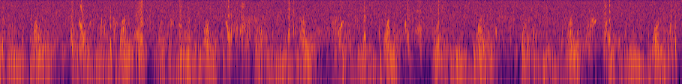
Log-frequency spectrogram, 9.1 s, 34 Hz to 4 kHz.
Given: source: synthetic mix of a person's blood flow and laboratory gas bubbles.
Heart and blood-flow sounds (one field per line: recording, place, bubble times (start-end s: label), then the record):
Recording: Doppler ultrasound of blood flow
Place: precordium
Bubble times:
0.00-0.19 s: bubbles
0.27-0.33 s: bubbles
0.91-1.24 s: bubbles
1.29-1.58 s: bubbles
1.72-2.23 s: bubbles
2.26-2.33 s: bubbles
2.36-2.64 s: bubbles
2.94-3.56 s: bubbles
3.78-3.96 s: bubbles
4.21-4.29 s: bubbles
4.39-4.60 s: bubbles
4.69-4.98 s: bubbles
5.38-5.64 s: bubbles
5.79-5.98 s: bubbles
6.58-6.66 s: bubbles
6.93-7.19 s: bubbles
7.49-7.62 s: bubbles
7.78-7.97 s: bubbles
8.02-8.21 s: bubbles
8.86-9.05 s: bubbles
From the record:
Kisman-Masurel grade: 242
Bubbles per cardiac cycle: several, 3 to 8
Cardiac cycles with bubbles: 100%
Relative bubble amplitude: moderate (0.250 to 0.450)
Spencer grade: 3 (all of the cardiac periods contain showers or single bubble signals, but not dominating or overriding the cardiac motion signals)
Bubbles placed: only in the low amplitude regions of the cardiac cycle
